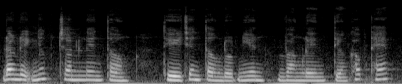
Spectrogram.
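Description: A woman narrating an audio story in steady, even storytelling. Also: mid-range voice, measured pace.

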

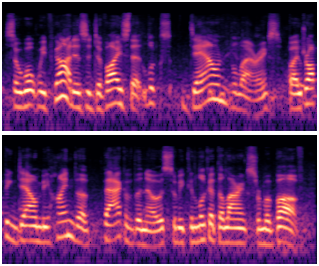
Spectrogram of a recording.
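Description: A woman's voice: low voice, quick pace, slight background noise. A woman scientist giving a plain-worded, step-by-step explanatory demonstration for a documentary.

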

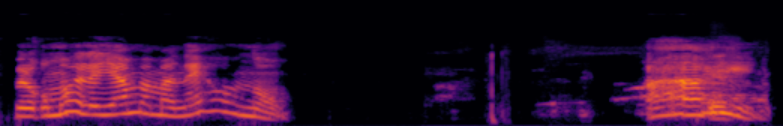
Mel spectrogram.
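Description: Bright-voiced teacher woman, slow and patient. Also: high-pitched, husky, no room sound, muffled recording. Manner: patient, repeats words slowly for students. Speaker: English teacher. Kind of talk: online English class explained in Spanish. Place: home. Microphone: computer mic on a video call.

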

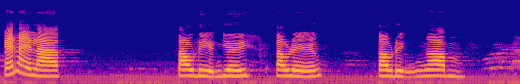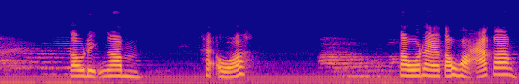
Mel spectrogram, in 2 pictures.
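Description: A woman with a Vietnamese accent leads a class through an English vocabulary lesson, coaxing answers and drilling pronunciation. Her voice sits high, and she speaks at a measured pace with frequent pauses. The audio is dull and lo-fi.

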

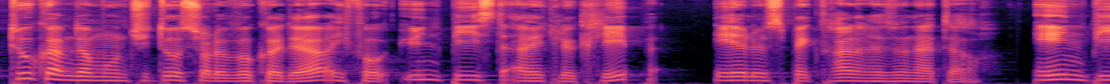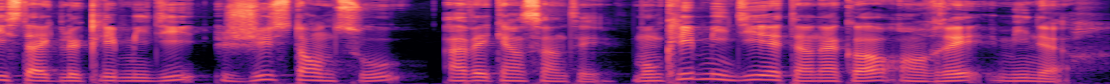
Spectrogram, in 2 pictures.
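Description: A man's voice: medium pitch, moderate pace, few pauses, a little mellow. A man narrating a music production tutorial in a scripted style.

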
